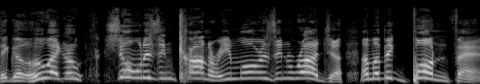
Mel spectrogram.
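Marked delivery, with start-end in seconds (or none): 1.0-4.8 bad fake English accent, pitched up. Retelling how they introduced themselves to some ladies, in a bad fake english accent. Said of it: "do your English accent".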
